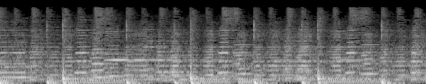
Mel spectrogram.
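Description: Accordion playing an instrumental melody with a band over a steady dance beat.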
